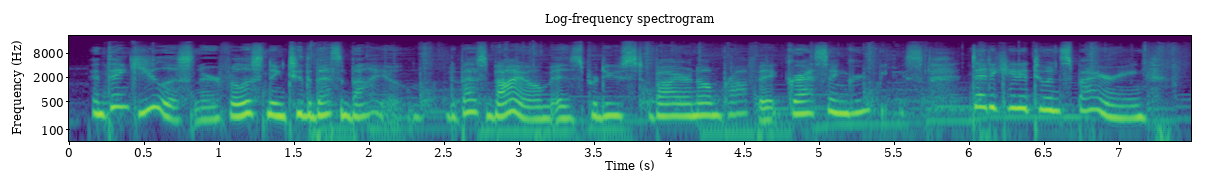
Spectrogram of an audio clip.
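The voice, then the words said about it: Put-on narrator voice. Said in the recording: “Why did your voice change? ... I was just getting really into that narrator voice.”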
